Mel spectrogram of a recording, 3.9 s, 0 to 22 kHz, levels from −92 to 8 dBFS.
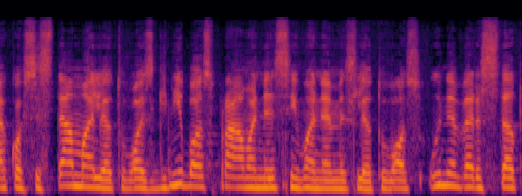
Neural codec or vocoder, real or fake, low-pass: vocoder, 44.1 kHz, 128 mel bands, Pupu-Vocoder; fake; 14.4 kHz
